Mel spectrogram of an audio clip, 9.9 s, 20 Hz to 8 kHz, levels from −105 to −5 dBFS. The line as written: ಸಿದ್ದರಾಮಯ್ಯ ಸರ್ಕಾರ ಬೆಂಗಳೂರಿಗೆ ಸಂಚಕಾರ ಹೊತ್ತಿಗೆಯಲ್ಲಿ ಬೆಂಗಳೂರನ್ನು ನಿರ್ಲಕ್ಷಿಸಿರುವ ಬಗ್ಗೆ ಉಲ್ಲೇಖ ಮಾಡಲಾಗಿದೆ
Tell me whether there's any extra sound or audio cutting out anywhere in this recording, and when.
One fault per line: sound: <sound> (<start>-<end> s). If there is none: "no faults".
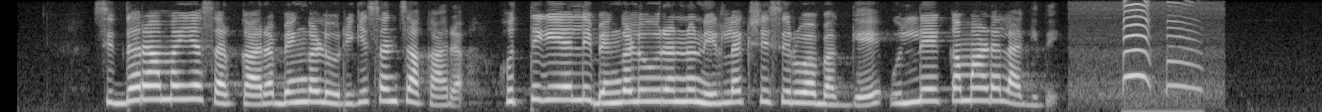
sound: squeak (8.4-9.0 s)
